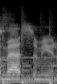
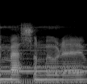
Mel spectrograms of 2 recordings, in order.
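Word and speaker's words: Masamune: imune I call the mass immune also yeah but I guess the the actual Japanese pronunciation would massamun it should be massamun but I I'm going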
